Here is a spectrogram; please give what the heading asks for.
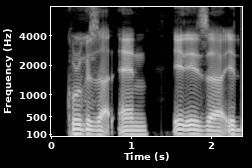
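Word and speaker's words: Kurzgesagt: a pronunciation link to the thing and it's pronounced kur gazat kuru gazad and it is uh it means shortly said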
